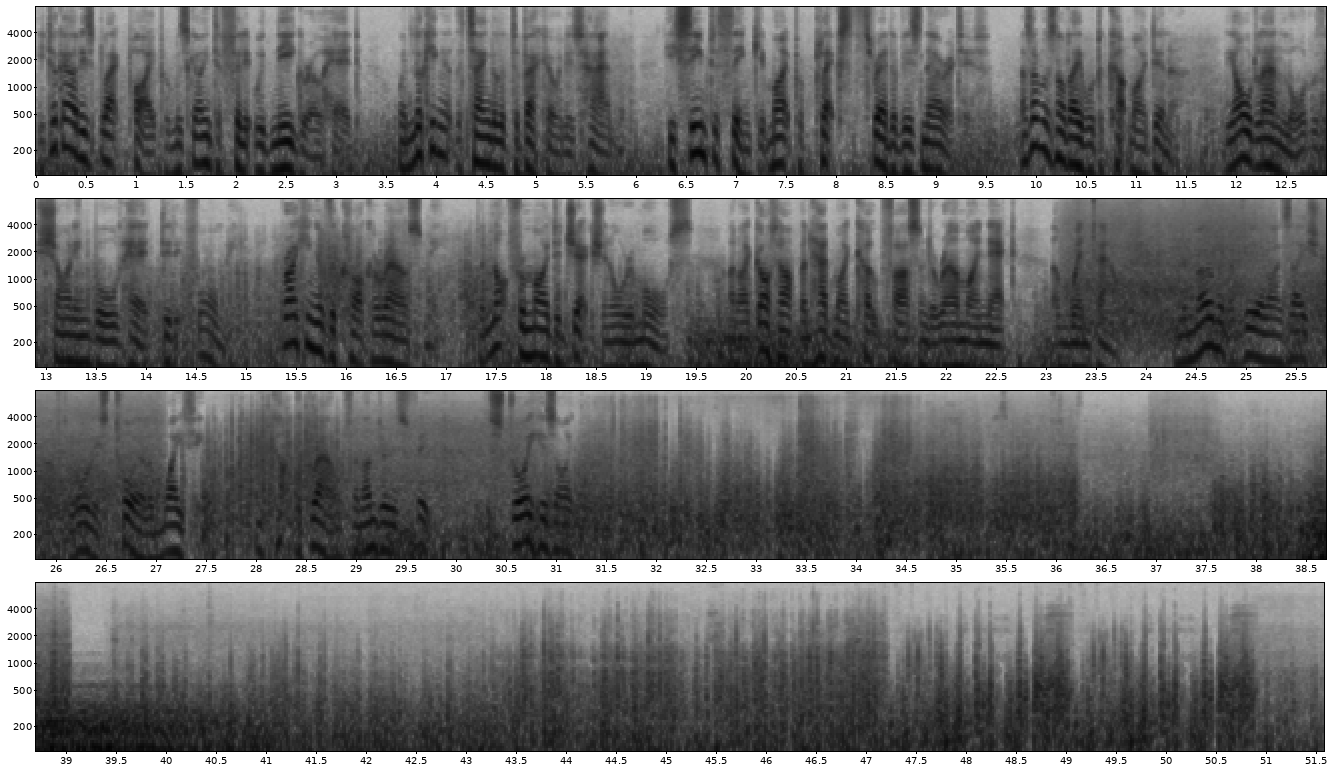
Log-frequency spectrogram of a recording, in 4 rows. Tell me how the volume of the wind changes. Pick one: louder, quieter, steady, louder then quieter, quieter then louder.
louder.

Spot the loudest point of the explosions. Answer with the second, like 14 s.
39 s.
